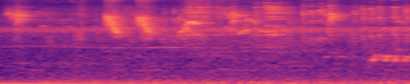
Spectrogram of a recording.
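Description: Common Tailorbird giving short, sharp high chirps in quick irregular bursts over a low rumble, with a faint steady buzz near the end.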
